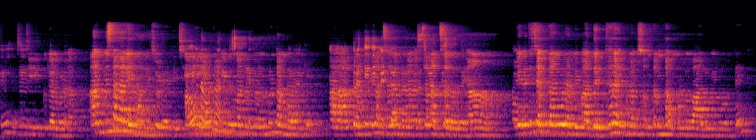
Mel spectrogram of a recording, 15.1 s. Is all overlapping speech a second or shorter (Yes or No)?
No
